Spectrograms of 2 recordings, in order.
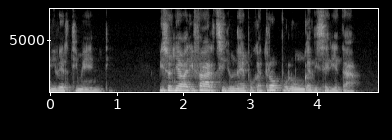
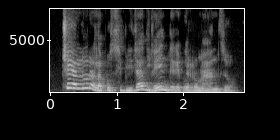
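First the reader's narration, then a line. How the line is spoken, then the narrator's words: Exclaimed. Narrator (Italian): esclamò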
